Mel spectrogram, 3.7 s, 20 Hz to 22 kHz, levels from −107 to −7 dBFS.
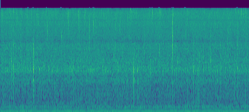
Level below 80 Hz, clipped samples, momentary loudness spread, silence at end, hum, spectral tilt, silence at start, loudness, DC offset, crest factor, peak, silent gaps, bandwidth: -54 dBFS; under 0.1%; 1 LU; 0 s; none; 1 dB/octave; 0 s; -30 LUFS; under 0.1%; 28 dB; -6 dBFS; none; 16.5 kHz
